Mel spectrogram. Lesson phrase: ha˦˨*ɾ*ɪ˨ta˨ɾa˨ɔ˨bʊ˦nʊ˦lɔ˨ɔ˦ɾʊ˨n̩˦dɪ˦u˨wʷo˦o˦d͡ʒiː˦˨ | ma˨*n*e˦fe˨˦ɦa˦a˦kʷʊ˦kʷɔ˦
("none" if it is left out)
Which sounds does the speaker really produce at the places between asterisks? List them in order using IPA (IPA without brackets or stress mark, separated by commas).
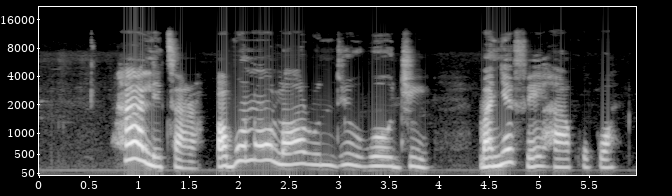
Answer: l, ɲ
